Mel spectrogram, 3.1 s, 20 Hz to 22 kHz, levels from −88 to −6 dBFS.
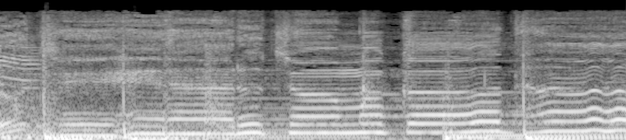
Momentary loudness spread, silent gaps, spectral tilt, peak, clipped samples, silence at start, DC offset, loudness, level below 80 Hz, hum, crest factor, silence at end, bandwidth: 2 LU; none; -5.5 dB/octave; 0 dBFS; under 0.1%; 0 s; under 0.1%; -12 LUFS; -18 dBFS; none; 10 dB; 0 s; 16.5 kHz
